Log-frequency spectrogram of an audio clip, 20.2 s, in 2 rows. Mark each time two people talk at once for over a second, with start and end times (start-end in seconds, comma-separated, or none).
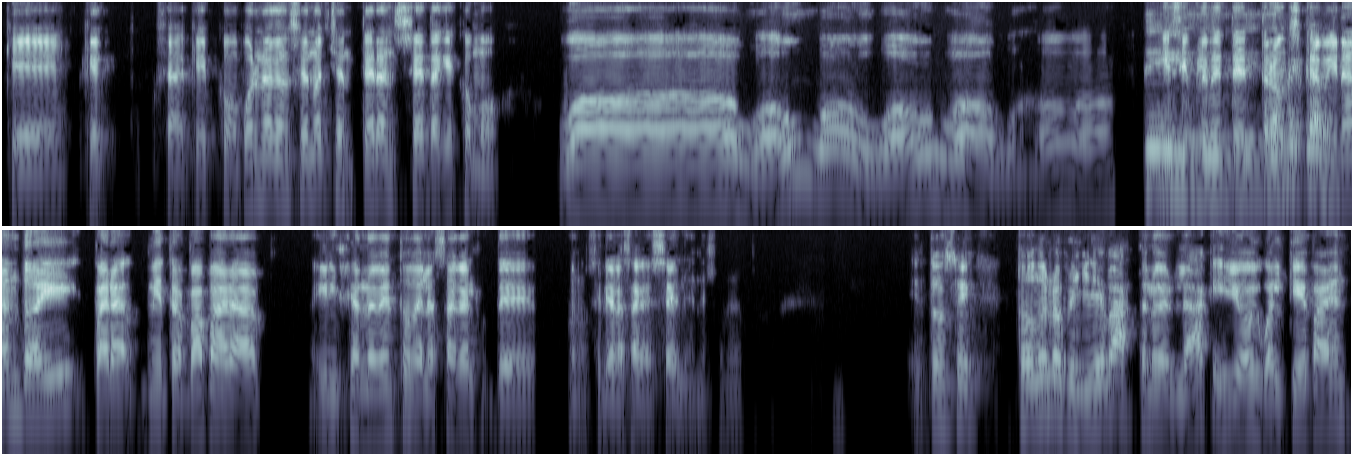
8.6-10.1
